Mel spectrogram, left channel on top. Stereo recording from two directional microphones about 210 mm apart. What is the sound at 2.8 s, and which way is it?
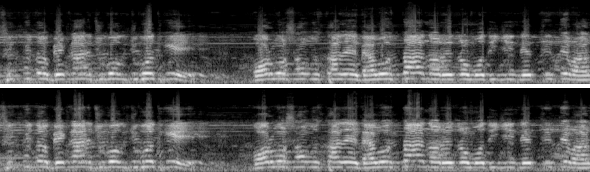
A man's voice, 15° left (ahead or behind).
